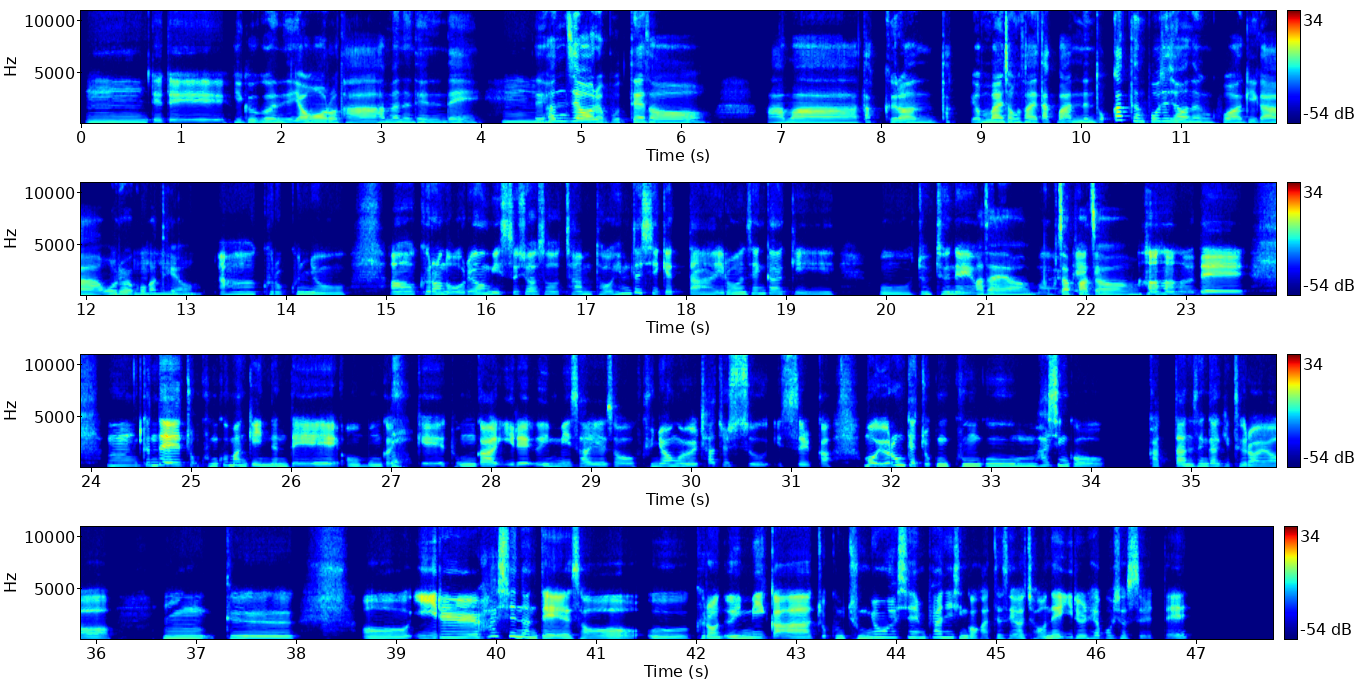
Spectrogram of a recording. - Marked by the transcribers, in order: laugh
- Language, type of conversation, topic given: Korean, advice, 수입과 일의 의미 사이에서 어떻게 균형을 찾을 수 있을까요?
